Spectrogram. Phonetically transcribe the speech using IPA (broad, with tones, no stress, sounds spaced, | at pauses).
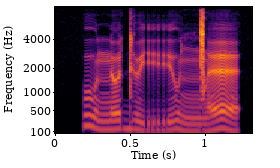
u˥˩ n ɵ˨˦ d ʉ˧˩ rʲ u˩˧˩ ŋ͡ǀ ɛ˩˧˩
